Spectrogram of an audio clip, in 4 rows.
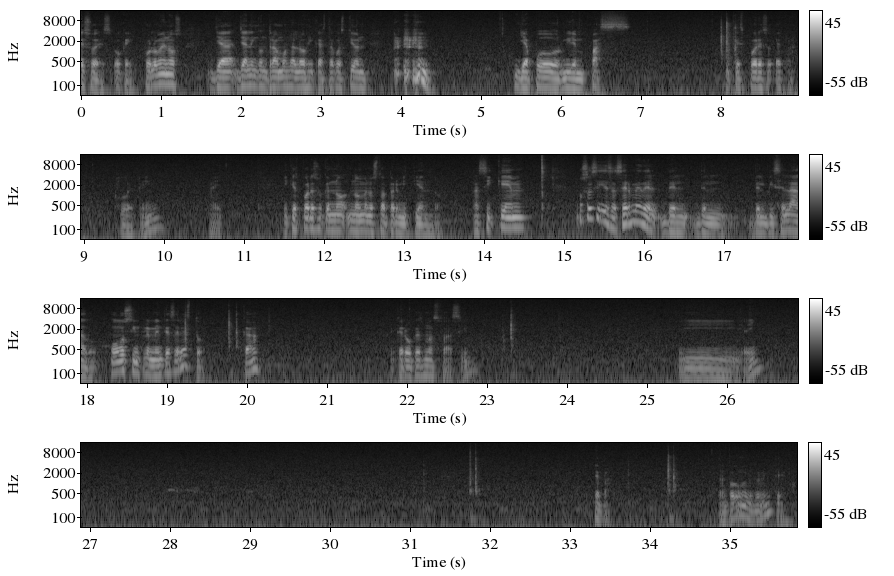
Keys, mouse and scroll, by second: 0.9-3.4 middle drag, 5.0-5.3 scroll up 1, 6.1 right click, 7.0-8.0 drag, 8.0 ctrl+z, 9.0 click, 10.1 click, 15.2-17.7 middle drag, 19.7 k, 21.9 click, 26.1 click, 31.7 Return, 34.2 k.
